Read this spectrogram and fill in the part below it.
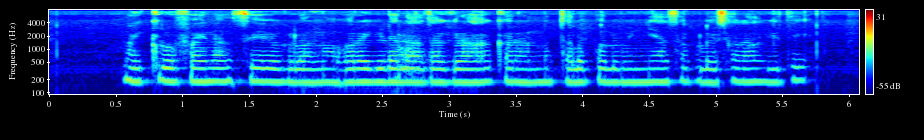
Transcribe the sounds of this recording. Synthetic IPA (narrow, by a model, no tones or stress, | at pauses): mɐjkɾoːpʰɐjnaːnsːeːʋɛɡɐɭɐnːuɦɔɾɐɡiɽɐlaːd̪ɐɡɾaːɦɐkɐɾɐnːut̪ɐlɐpɐluʋinjaːsɐɡɐɭisɐlaːɡid̪e̞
